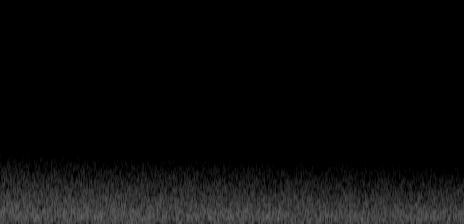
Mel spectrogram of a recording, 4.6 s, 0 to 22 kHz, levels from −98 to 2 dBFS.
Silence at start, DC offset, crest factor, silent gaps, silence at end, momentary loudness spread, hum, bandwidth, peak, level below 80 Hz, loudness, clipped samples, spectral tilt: 0 s; under 0.1%; 12 dB; none; 0 s; 3 LU; none; 1.5 kHz; -52 dBFS; -74 dBFS; -66 LUFS; under 0.1%; -7.5 dB/octave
